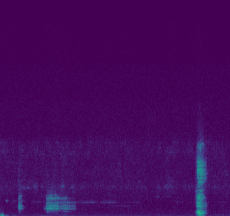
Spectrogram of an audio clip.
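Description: During a sixth-grade science class, a student with rhinitis gives one short, sharp sneeze that stands out clearly against near silence. It comes after a couple of softer breathy noises, and no one talks over it.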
